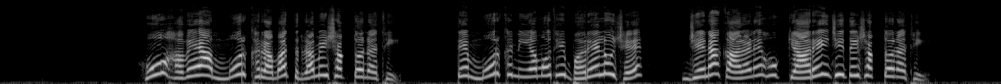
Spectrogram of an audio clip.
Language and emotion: Gujarati, angry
